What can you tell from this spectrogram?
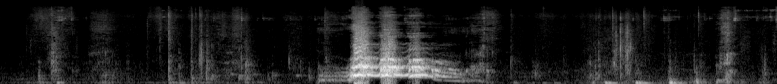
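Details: Beagle scared of a lemon-shaped hand, giving a single drawn-out, harmonic bay lasting about a second and a half in the middle, with soft rustles and small noises before and after.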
